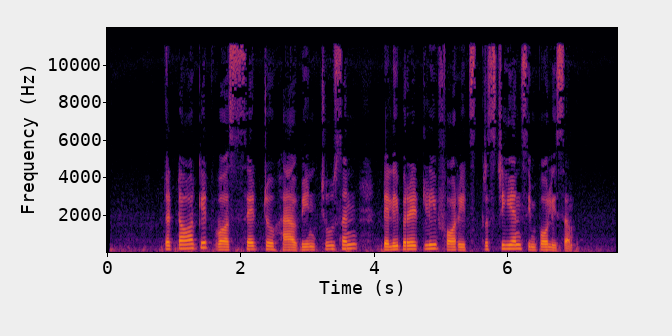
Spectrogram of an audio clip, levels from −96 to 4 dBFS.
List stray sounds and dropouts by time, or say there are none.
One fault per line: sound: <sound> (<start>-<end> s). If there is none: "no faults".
no faults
